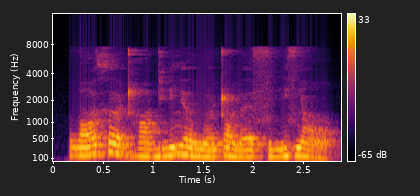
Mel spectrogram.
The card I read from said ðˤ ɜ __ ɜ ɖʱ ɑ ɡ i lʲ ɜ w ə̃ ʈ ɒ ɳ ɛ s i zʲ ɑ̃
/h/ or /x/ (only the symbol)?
x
